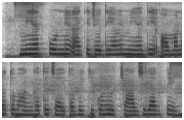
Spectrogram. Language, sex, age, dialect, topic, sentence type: Bengali, female, 18-24, Northern/Varendri, banking, question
